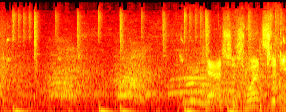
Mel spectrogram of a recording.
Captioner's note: crowd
